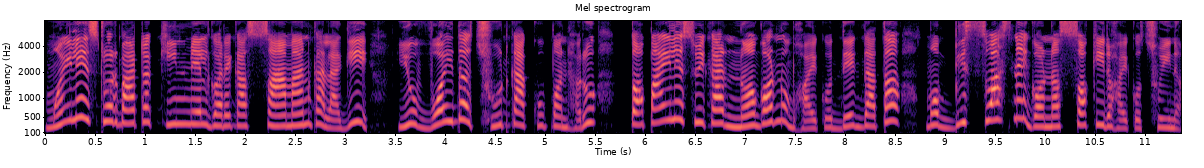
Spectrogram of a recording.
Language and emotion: Nepali, angry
